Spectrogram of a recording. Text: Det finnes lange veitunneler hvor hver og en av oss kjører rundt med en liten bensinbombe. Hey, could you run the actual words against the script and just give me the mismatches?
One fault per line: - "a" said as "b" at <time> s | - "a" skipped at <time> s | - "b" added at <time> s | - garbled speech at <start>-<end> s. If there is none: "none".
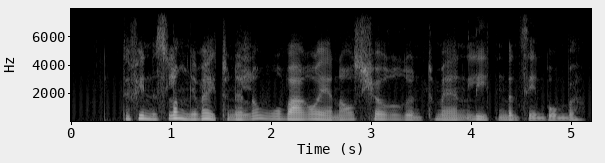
none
